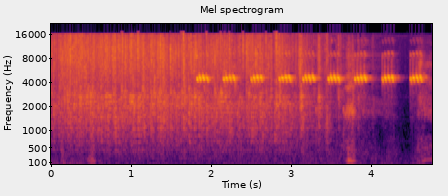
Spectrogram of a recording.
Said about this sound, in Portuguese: Põe grilo.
